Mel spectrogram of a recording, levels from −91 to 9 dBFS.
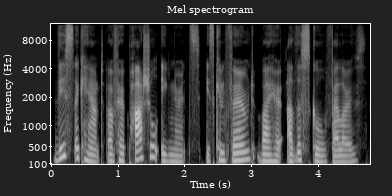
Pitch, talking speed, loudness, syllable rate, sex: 170 Hz, 165 wpm, -23 LUFS, 5.1 syllables/s, female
